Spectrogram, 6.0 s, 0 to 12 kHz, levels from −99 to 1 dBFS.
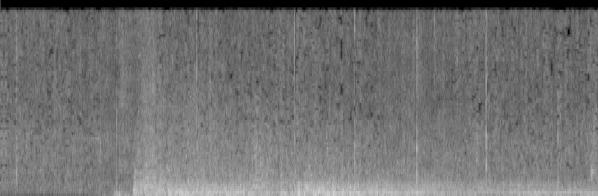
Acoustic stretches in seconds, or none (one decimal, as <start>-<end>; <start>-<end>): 0.0-1.0; 1.5-3.8; 4.5-6.0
